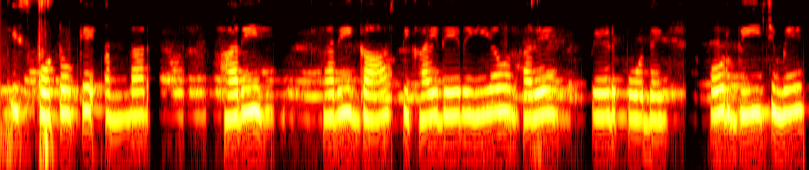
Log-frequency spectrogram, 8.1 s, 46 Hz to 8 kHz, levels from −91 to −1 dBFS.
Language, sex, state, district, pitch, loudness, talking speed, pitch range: Hindi, female, Rajasthan, Jaipur, 245 Hz, -18 LUFS, 135 wpm, 230-260 Hz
